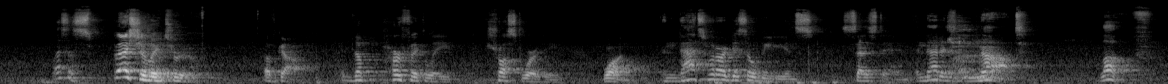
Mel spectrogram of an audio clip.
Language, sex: English, male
